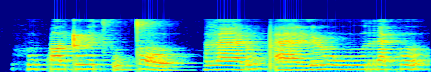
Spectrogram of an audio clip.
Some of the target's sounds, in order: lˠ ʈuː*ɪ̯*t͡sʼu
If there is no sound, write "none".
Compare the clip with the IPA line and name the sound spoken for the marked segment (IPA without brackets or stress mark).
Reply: ɪ̯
